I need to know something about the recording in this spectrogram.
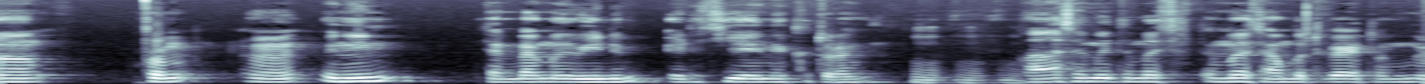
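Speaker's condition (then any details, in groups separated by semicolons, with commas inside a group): Cerebral palsy; from birth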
